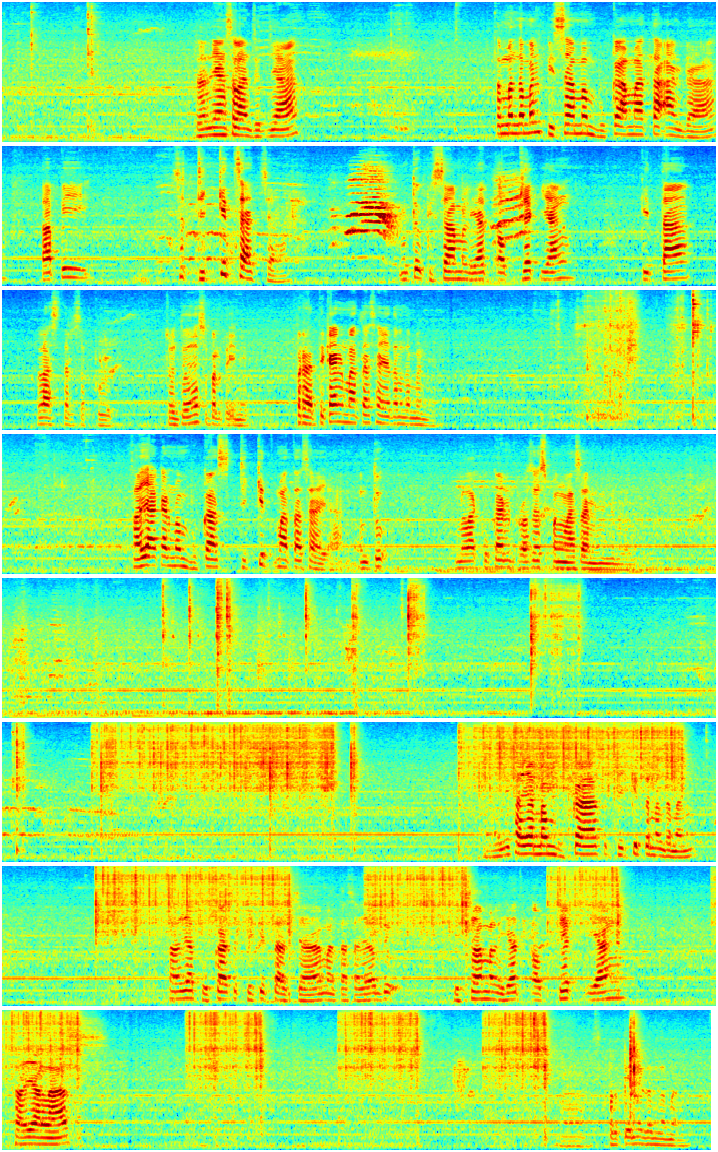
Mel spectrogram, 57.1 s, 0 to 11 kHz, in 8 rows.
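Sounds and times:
low hum: 18.4s - 57.0s
arc welding crackling: 19.8s - 21.6s, 30.1s - 33.2s, 33.8s - 34.6s, 35.7s - 39.4s, 40.2s - 42.8s, 43.6s - 56.7s.

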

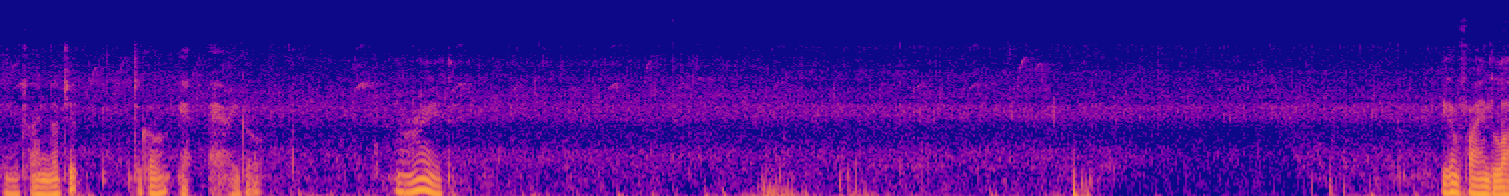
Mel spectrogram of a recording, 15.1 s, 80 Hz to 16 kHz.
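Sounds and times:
faint outdoor hiss: 0.0s - 15.0s.

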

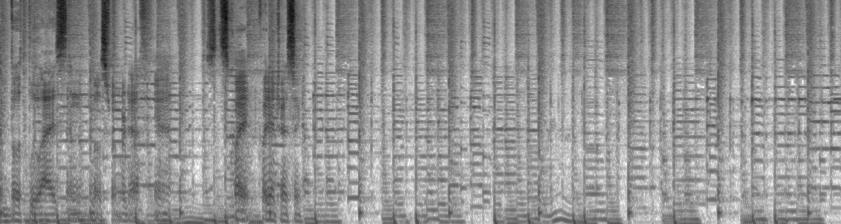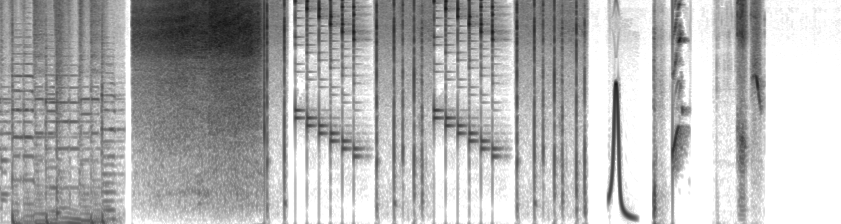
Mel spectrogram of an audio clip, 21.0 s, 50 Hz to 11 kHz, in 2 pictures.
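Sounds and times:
music: 0.0s - 12.1s, 14.2s - 16.9s.

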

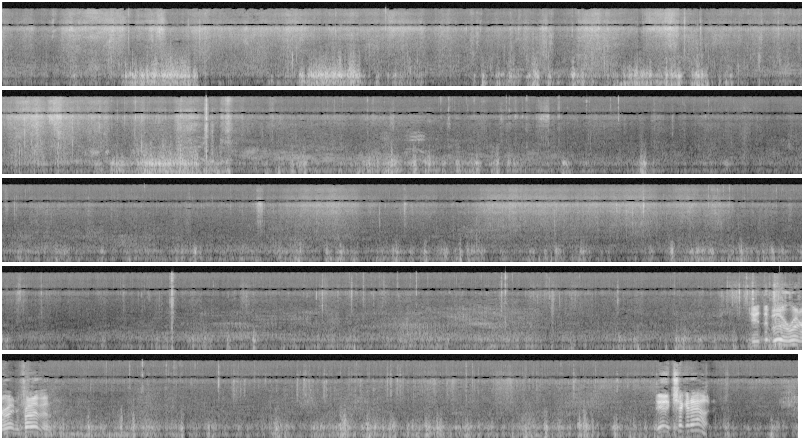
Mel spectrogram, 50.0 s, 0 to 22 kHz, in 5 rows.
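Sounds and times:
wind buffeting microphone: 0.0s - 49.9s.

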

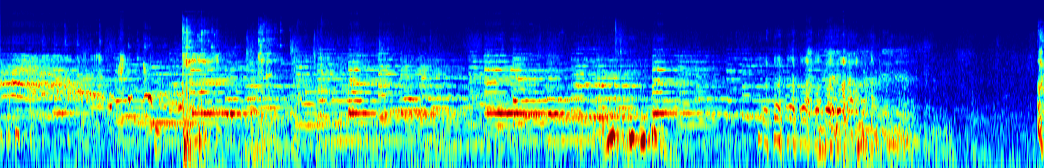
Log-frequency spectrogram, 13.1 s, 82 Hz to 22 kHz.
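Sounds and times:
church bells ringing: 0.0s - 11.4s.

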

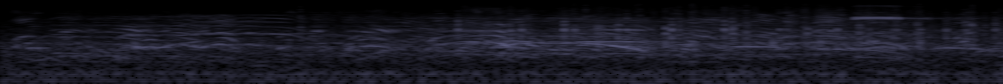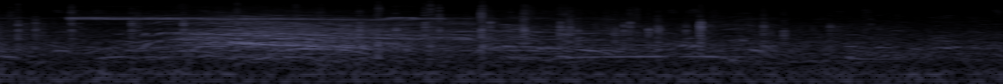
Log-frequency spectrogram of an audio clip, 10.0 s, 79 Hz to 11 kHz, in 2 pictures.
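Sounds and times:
players calling out: 0.0s - 8.7s
open-air ambience: 0.0s - 10.0s.

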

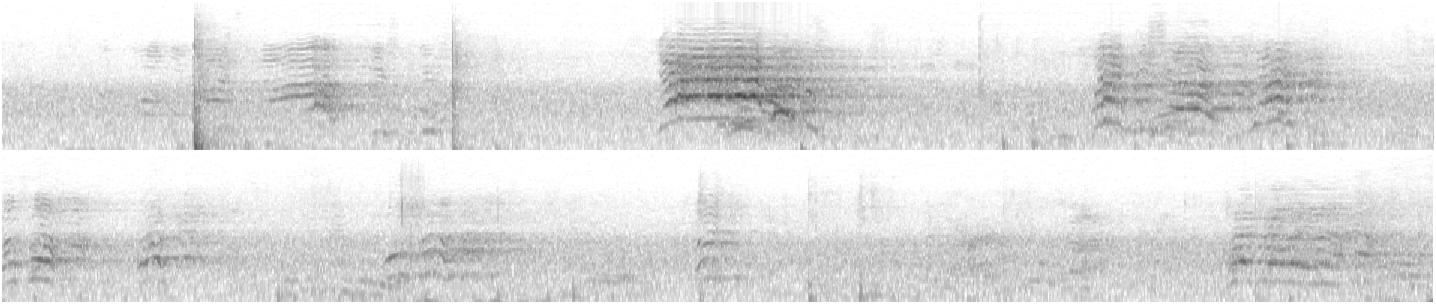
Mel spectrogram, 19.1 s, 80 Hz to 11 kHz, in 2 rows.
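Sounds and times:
players shouting: 4.3s - 6.0s, 7.2s - 13.2s, 17.7s - 18.8s.

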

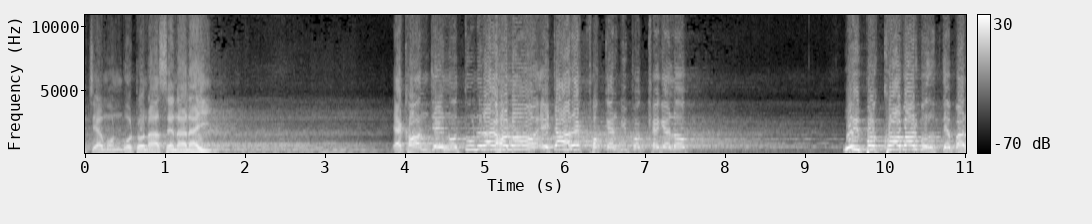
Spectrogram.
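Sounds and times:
speech: 0.0s - 1.7s, 3.8s - 7.6s, 9.5s - 11.0s.

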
